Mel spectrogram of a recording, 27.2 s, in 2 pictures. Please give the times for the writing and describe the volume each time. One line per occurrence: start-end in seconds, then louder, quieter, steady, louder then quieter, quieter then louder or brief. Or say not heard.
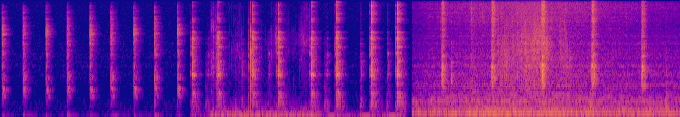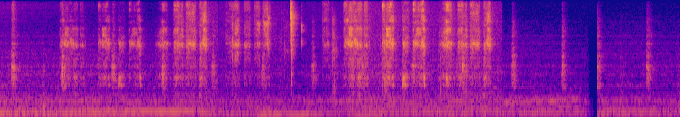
14.8-23.4 louder then quieter.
